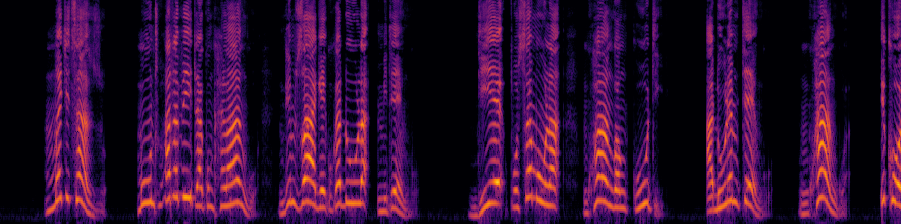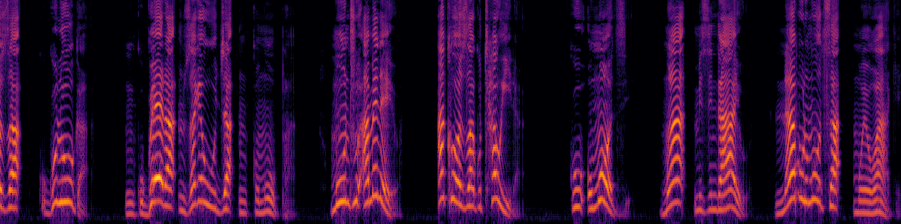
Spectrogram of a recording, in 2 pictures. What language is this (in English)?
Nyanja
